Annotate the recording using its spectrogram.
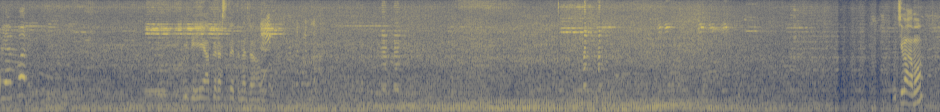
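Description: Motorbike engines rumble nearby in busy street traffic.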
